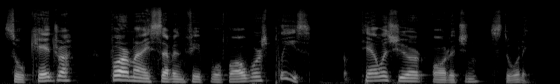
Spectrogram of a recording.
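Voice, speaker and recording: A man's voice: on the high side, expressive, moderate pace. A Scottish man in his thirties hosting a casual interview podcast, joking and self-deprecating as he talks. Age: 30s. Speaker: podcast host.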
